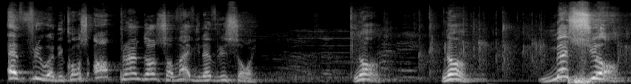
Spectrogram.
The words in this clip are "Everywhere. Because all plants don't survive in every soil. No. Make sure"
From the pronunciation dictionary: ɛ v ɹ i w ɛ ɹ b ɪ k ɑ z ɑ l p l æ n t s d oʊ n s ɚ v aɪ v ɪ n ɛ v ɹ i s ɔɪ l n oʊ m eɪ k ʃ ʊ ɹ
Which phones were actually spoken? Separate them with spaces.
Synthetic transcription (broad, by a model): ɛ v ɹ i w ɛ b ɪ k ɑ s ɑ l p l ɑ n d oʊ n s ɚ v aɪ v ɪ n ɛ v ɹ i s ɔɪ n n oʊ m eɪ k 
